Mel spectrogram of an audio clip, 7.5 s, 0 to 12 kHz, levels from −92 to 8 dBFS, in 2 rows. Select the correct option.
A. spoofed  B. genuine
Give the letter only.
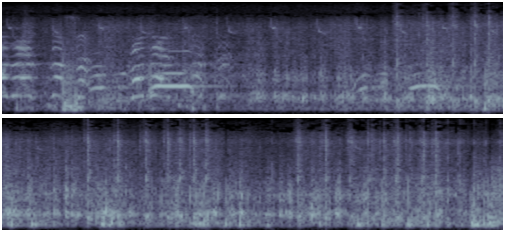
B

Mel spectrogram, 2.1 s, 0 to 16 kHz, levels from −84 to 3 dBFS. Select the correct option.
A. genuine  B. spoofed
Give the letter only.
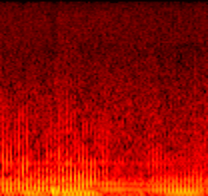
A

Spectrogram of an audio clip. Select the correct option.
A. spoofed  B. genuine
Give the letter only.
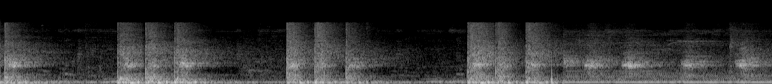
B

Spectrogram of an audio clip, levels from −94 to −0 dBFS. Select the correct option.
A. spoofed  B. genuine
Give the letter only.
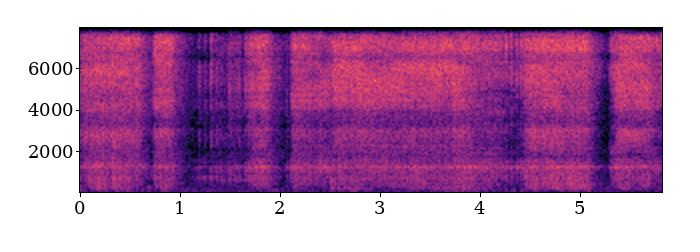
B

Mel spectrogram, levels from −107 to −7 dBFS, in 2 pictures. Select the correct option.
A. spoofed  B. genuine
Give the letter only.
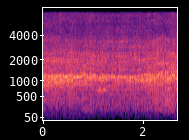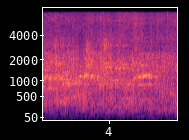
A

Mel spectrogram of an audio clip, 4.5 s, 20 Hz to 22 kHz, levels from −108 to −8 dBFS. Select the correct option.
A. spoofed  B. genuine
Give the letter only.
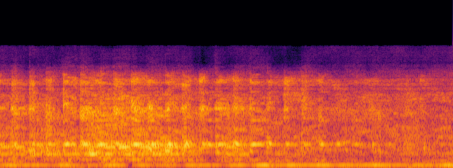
A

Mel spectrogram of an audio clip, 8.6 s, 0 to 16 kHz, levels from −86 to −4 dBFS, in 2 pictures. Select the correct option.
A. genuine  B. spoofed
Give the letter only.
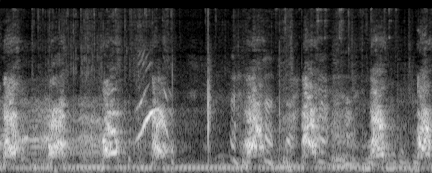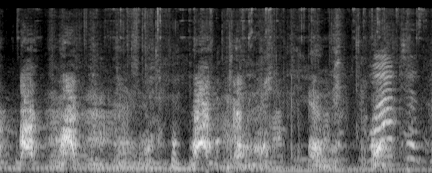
B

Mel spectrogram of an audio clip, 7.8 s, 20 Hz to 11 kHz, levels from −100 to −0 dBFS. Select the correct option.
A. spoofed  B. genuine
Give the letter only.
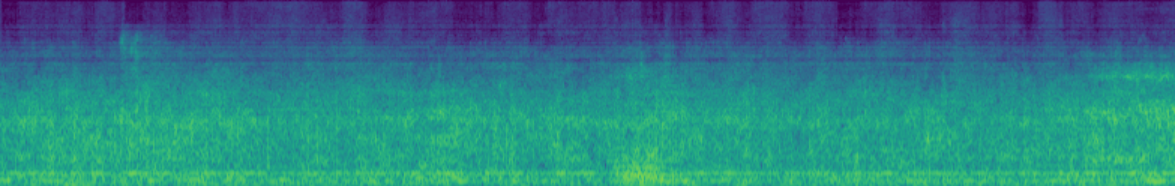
A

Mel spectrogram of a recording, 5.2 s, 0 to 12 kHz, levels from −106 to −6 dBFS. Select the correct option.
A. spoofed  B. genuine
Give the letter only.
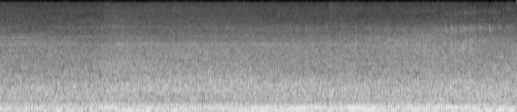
A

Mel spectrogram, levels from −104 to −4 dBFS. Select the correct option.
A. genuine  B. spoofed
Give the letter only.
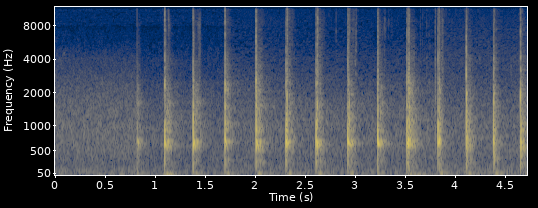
B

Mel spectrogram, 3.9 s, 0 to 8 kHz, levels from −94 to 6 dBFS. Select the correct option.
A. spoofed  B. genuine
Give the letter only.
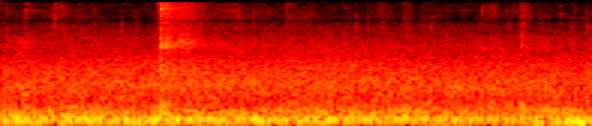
B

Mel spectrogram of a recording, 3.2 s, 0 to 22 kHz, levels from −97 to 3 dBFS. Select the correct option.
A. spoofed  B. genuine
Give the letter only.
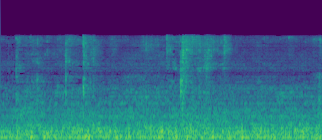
A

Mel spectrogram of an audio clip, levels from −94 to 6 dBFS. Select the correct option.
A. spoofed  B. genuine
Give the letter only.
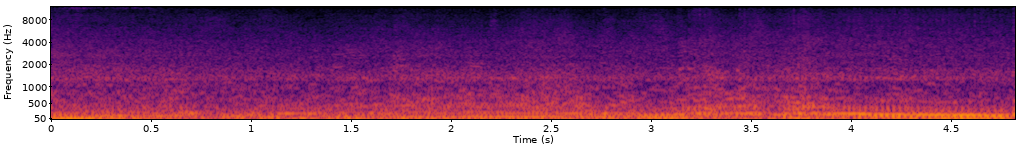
A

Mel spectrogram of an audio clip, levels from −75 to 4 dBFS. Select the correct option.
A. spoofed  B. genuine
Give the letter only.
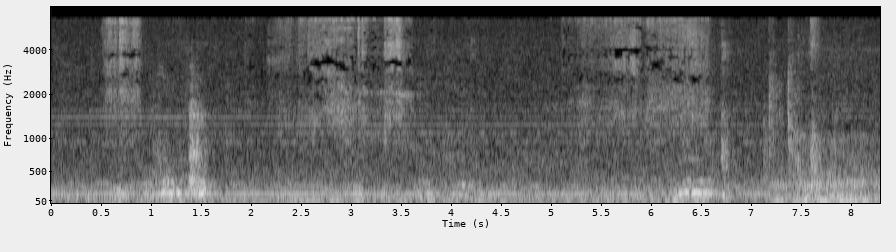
B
